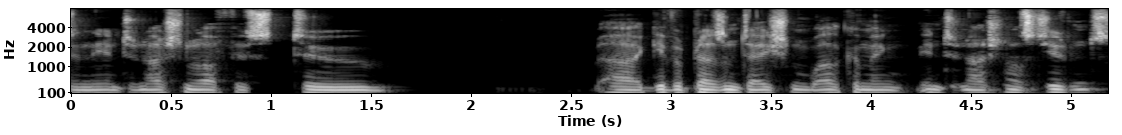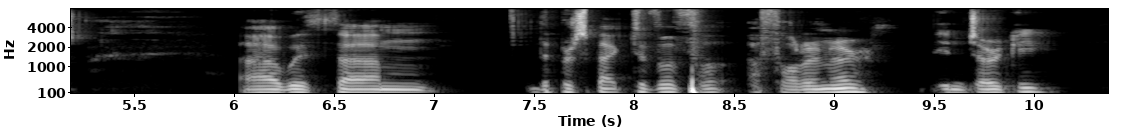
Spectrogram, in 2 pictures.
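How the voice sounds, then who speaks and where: In a quiet setting, a man with a fairly low pitch and a bright, sharp tone talks in a flat monotone. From Scotland. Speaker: university staff presenter. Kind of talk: welcome presentation. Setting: live stream. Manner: hesitant, frequent um fillers.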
